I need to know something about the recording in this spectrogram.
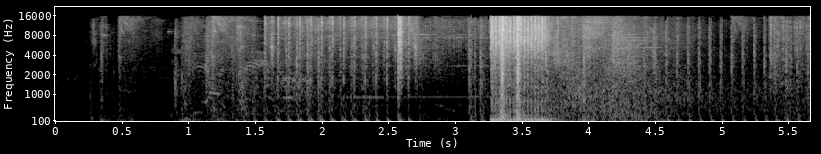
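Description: A heavy machine gun fires rapidly in long bursts.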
